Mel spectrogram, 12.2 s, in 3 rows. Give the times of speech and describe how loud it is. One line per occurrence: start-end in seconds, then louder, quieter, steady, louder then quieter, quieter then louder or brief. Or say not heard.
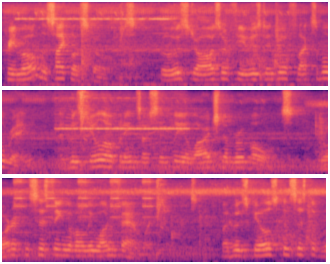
0.0-12.1 steady.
